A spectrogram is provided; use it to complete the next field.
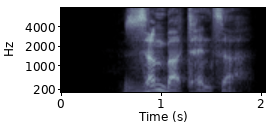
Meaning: samba dancer
- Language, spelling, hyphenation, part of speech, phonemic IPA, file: German, Sambatänzer, Sam‧ba‧tän‧zer, noun, /ˈzambaˌtɛnt͡sɐ/, De-Sambatänzer.ogg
